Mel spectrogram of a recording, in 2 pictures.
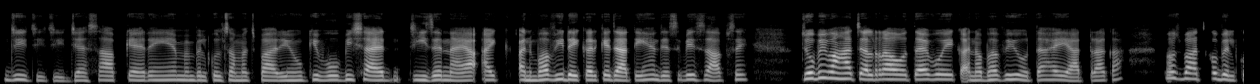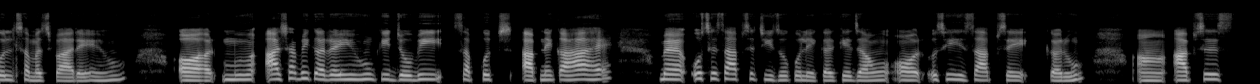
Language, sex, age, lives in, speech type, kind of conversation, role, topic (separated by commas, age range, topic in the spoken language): Hindi, female, 25-29, India, conversation, advice, user, यात्रा के दौरान अनिश्चितता और चिंता को कैसे कम किया जा सकता है?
